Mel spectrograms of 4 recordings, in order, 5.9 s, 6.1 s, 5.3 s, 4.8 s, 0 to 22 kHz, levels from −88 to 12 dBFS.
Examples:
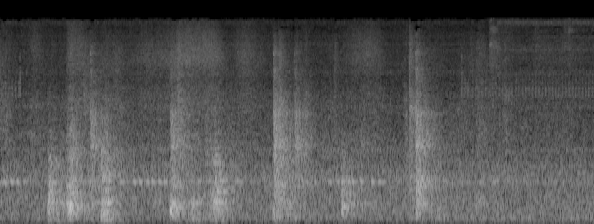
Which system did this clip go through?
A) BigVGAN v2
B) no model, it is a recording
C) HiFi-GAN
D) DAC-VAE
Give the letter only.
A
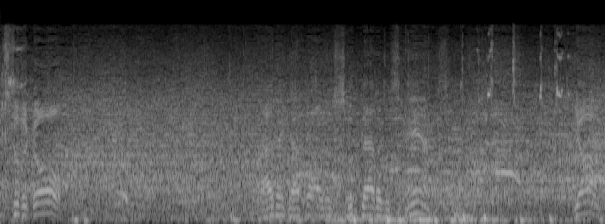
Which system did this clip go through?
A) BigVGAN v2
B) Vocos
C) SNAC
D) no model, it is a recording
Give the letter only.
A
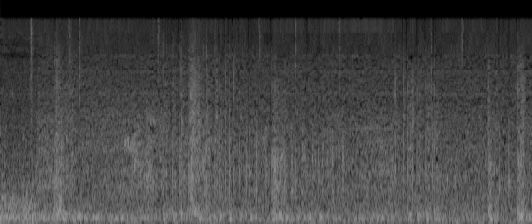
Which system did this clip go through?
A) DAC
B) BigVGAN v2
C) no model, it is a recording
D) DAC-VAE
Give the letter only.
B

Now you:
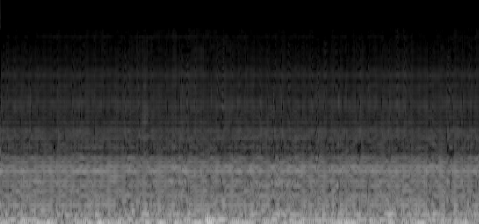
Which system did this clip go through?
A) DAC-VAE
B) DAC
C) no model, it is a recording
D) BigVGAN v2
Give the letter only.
D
